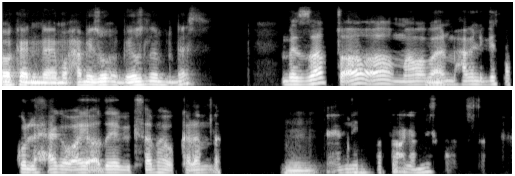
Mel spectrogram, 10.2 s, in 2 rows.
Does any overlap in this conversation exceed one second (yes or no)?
no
